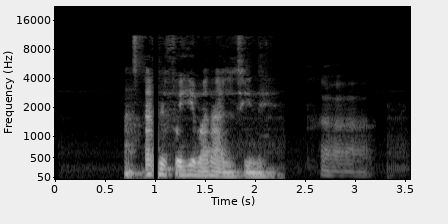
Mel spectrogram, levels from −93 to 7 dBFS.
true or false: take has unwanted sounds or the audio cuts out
true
